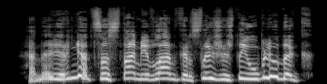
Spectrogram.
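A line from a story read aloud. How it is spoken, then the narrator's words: Shouting. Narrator (Russian): закричала Маград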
